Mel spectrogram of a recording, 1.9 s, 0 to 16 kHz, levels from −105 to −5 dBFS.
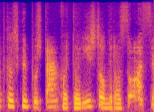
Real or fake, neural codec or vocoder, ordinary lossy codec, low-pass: fake; codec, 44.1 kHz, 0.9 kbps, DAC; AAC, 64 kbps; 14.4 kHz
